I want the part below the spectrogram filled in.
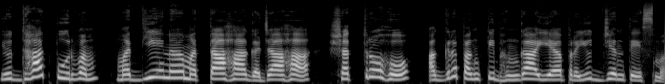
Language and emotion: Sanskrit, neutral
